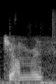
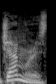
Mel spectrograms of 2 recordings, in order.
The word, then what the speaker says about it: genres: stop talking and I keep fitting loads of genres into one story. You said jamras there.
